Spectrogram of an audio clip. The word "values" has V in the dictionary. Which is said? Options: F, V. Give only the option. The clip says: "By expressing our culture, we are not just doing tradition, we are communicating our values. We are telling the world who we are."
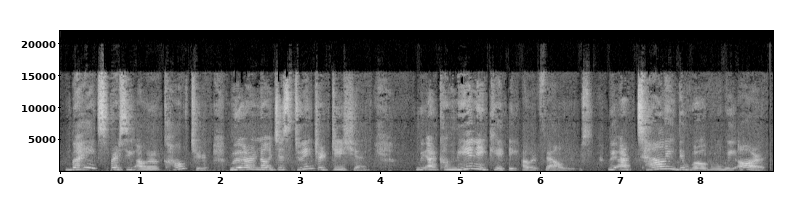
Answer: F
